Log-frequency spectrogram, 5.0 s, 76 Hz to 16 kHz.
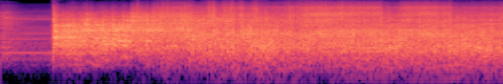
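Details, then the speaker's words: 1976 Pontiac Firebird Formula, long-sitting engine: fires straight away and holds a steady, even run with no ticking from the top end; sounds healthy, fuel pump pumping, fuel line leaking. "sounded good it's pumping fuel"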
